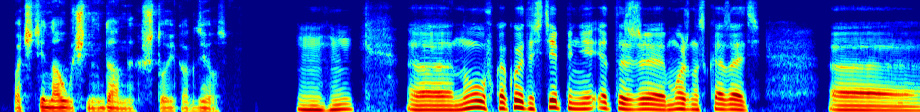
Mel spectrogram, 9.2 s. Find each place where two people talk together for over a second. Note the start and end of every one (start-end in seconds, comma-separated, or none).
none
